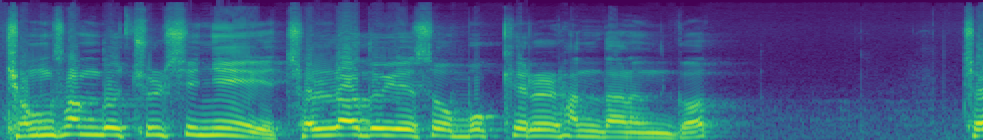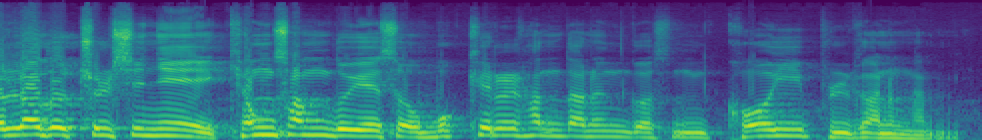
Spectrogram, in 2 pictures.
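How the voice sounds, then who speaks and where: A high-pitched man at a fairly slow pace, with very even loudness and ordinary pitch variation, against noticeable background noise. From Korea, Chungcheong-Jeolla border. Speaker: pastor. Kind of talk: sermon.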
